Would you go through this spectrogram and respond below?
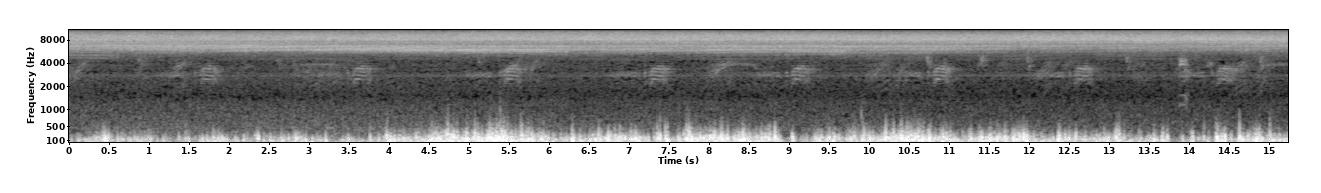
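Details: Cicadas at the dangsan guardian grove of Deoksan village, South Korea: a steady, unbroken high shrill drone throughout, with heavy gusting wind rumbling below and faint scattered bird chirps.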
